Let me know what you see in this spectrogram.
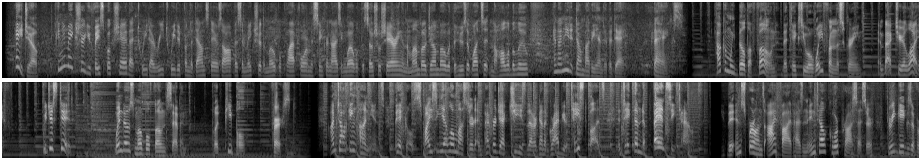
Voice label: voiceover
